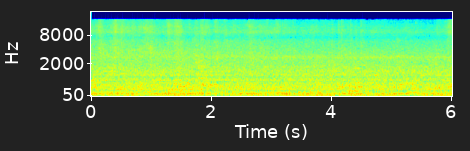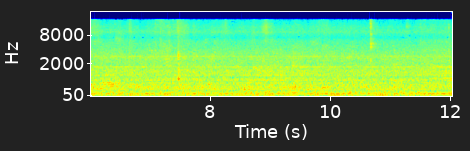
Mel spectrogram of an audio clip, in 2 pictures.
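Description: Steady low hum of ventilation with an even hiss over it: the constant background noise of the room.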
